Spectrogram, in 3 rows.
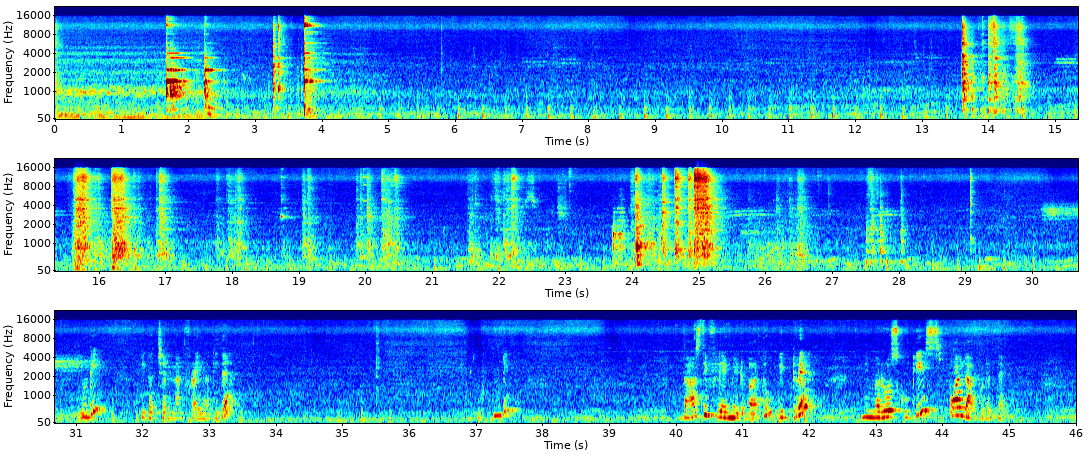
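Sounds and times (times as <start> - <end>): oil frying: 0.0 - 42.0
metal utensils clinking on pan: 3.2 - 4.2, 13.6 - 14.7, 15.6 - 20.7, 23.7 - 25.4, 27.5 - 28.2.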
